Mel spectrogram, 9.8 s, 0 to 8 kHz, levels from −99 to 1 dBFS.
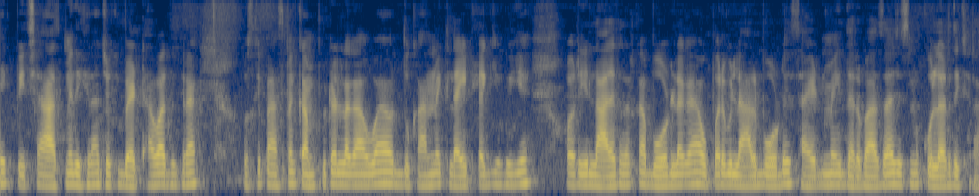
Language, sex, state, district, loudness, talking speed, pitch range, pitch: Hindi, male, Jharkhand, Jamtara, -24 LUFS, 305 wpm, 115-125 Hz, 120 Hz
